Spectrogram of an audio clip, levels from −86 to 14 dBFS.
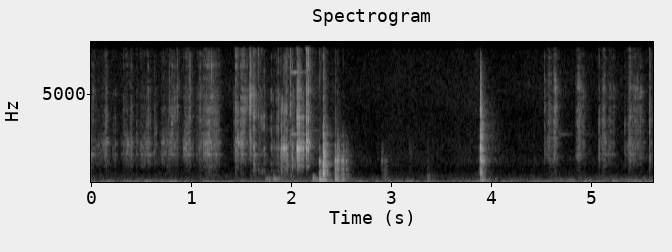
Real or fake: real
